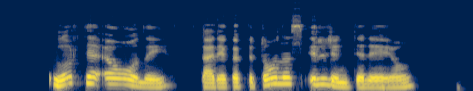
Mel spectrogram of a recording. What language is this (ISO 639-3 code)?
lit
